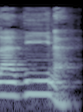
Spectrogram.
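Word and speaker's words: الذين: bacanya jelas lam yakunil ladziina ya zina sel panjang dua ketukan bacaan Mad Thobi'i Zeni dibaca di lidahnya nempel di gigi atas di bukan Z ya lam yakunil ladziina kafaruu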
